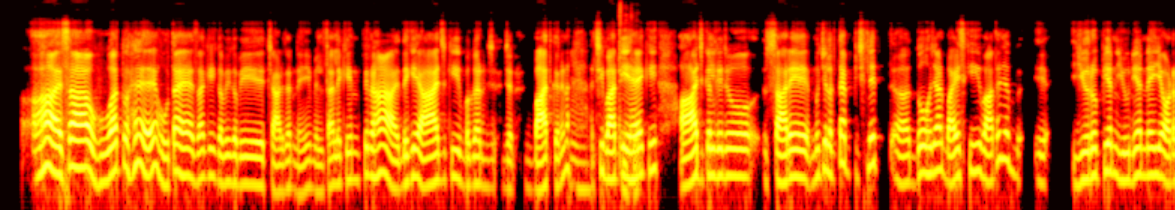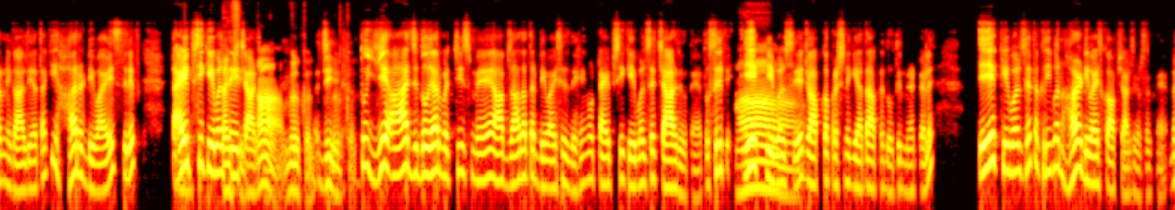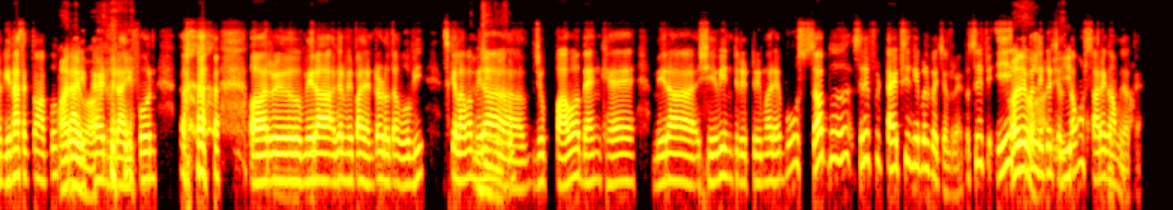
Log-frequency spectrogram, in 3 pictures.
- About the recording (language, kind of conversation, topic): Hindi, podcast, चार्जर और केबलों को सुरक्षित और व्यवस्थित तरीके से कैसे संभालें?
- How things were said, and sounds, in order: in English: "य यूरोपियन यूनियन"; in English: "ऑर्डर"; in English: "डिवाइस"; in English: "केबल"; in English: "डिवाइसेज़"; in English: "डिवाइस"; chuckle; laugh; in English: "शेविंग"; in English: "केबल"; in English: "केबल"; unintelligible speech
